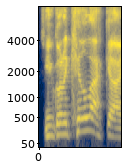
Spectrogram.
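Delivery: lightly voiced young John; mock kid question. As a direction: squeak it like an alarmed boy. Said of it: "what do the".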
